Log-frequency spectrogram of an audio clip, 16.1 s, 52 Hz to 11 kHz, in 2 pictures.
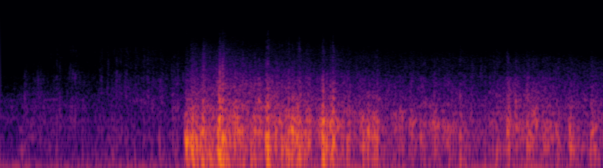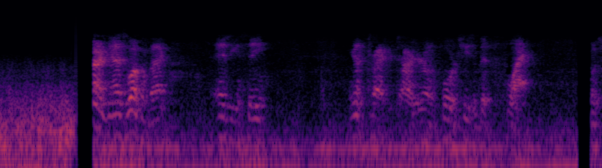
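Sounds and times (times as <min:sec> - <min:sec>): wind buffeting microphone: 0:00.0 - 0:09.1.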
